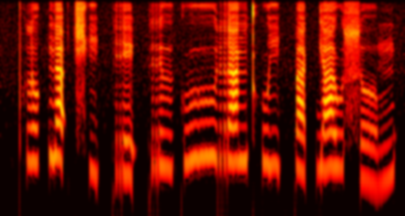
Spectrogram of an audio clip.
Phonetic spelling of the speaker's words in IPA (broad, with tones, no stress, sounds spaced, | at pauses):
pʰ l o˦˥ k̚ n a˥˩ ʔ t͡ɕʰ i˨˩ ʔ p r e˨˩ ʔ p r ɯː˧ k w uː˥˩ r a˥˩ ŋ kʰ w i˥˩ ʔ p a˦˥ k̚ j a˥˩ w s o˩˦ m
